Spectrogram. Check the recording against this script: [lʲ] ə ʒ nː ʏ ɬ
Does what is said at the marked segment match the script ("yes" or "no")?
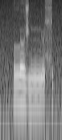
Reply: no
